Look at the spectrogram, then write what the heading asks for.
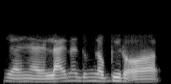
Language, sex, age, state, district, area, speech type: Manipuri, female, 45-60, Manipur, Kakching, rural, conversation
